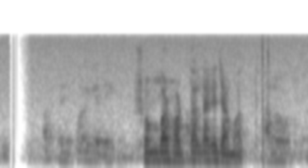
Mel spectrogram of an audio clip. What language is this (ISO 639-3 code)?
ben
